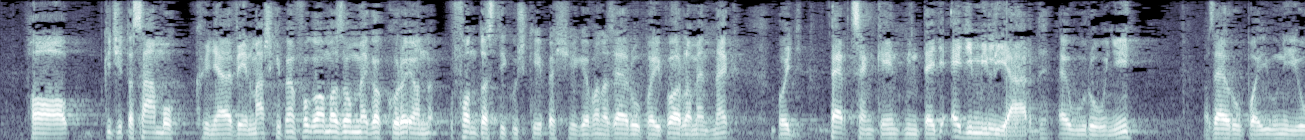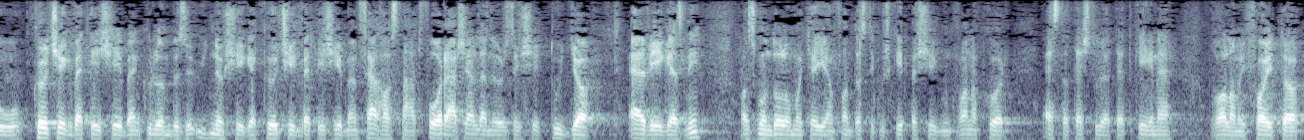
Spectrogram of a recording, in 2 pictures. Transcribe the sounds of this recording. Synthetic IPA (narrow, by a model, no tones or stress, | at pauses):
hɒkit͡ʃit̪ɒsaːmo̞kɲɛlveːnmaːʃkeːpːɛɱfo̞ɡɒlmɒzo̞mːɛɡɒkːo̞ɾo̞jɒnfɒnt̪ɒst̪ikuʃkeːpɛʃːeːɡɛvɒnɒzɛuɾoːpɒjipɒrlɒmɛnt̪nɛk | ho̞ɟpɛrt̪sɛŋkeːnt̪mint̪ɛɟɛɟmilːiaːrd̪ɛuɾoːɲi | ɒzɛuɾoːpɒjiunijoːkø̞lt͡ʃeːɡvɛt̪eːʃeːbɛŋkylø̞mbøzøːyɟnøkʃeːɡɛkːø̞lt͡ʃeːɡvɛt̪eːʃeːbɛɱfɛlɦɒsnaːlt̪fo̞rːaːʃɛlːɛnøːrzeːʃeːt̪ːuɟːɒɛlveːɡɛzni | ɒzd̪ɡo̞nd̪o̞lo̞mho̞cʰhɒiɛɱfɒnt̪ɒst̪ikuʃkeːpɛʃːeːɡyŋkʋɒnɒkːo̞r | ɛst̪ɒt̪ɛʃt̪ylɛt̪ɛt̪keːnɛ | vɒlɒmifɒjt̪ɒ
